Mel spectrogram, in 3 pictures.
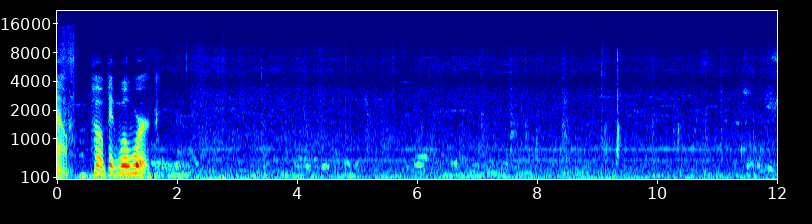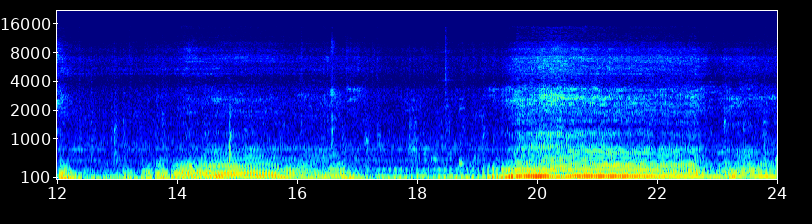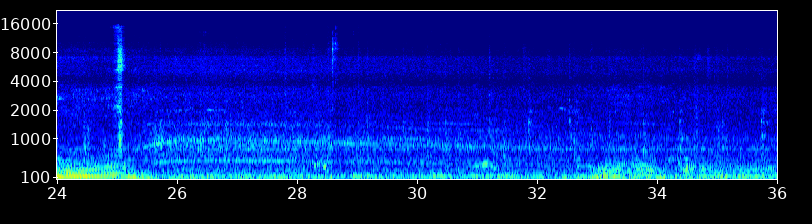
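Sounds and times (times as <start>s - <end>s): engine running and revving: 12.0s - 25.6s, 32.5s - 36.0s.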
